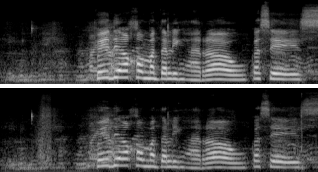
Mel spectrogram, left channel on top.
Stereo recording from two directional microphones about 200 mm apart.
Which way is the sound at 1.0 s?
30° left (ahead or behind).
